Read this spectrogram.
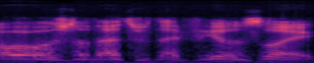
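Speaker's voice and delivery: low, gravelly whispered voice. Mocking a hero who talks alone, the speaker quotes him: weird gravelly Batman voice. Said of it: "your weird gravelly Batman voice".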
